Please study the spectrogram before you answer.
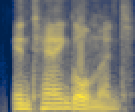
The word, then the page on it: Entanglement: American English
